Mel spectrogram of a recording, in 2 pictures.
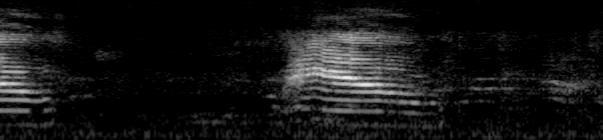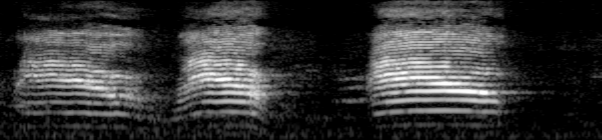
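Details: Male domestic cat calling a female, giving four drawn-out, nasal meows. Each is rich in harmonics and rises then falls. The last meows are loudest, with short pauses between them.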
